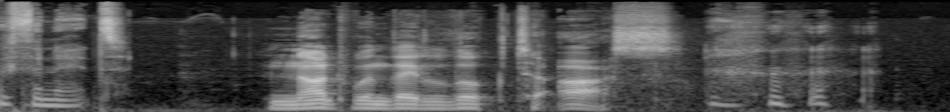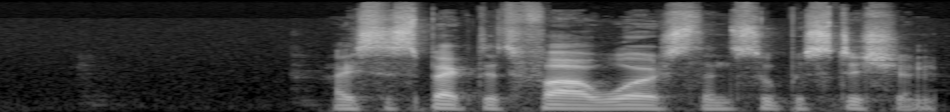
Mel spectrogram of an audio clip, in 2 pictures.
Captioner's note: Mary chuckles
